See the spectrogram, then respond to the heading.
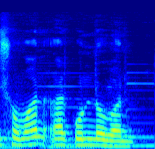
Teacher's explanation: প্রথম চরণের শেষে আ স্বরধ্বনি সহ দন্ত ন ব্যঞ্জনধ্বনি আছে, দ্বিতীয় চরণের শেষে তারই অবিকল পুনরাবৃত্তি হয়েছে, সুতরাং এটি বা এটা অন্তনুপ্রাসের উদাহরণ।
